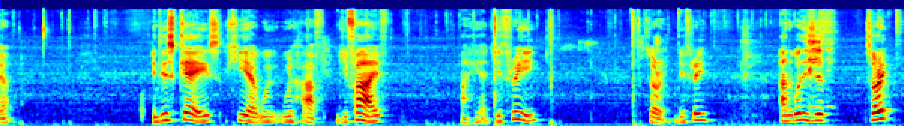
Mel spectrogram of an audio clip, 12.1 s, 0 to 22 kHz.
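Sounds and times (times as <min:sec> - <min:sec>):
person speaking: 0:08.5 - 0:09.6, 0:10.4 - 0:11.9.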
